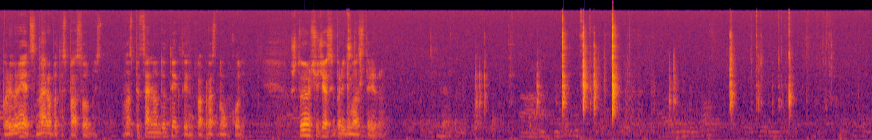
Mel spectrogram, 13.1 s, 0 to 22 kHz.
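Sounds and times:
plastic remote clicks and taps: 8.4 - 9.4.

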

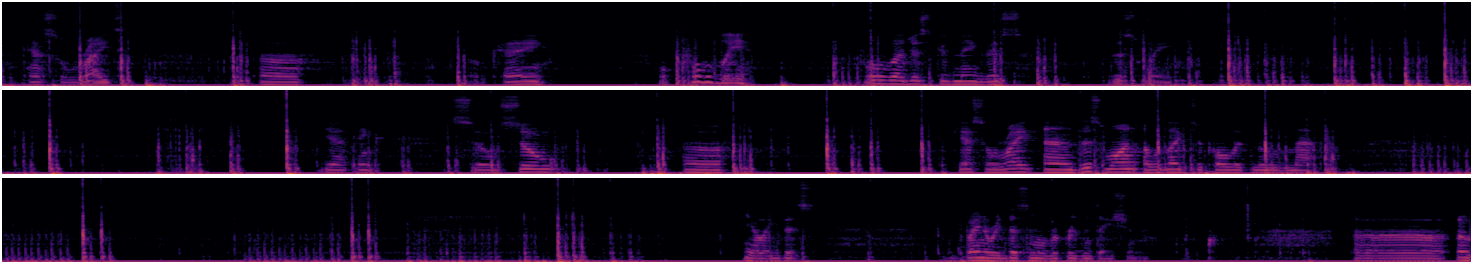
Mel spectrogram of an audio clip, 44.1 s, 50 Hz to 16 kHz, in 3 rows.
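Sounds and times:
low hum: 0.0 - 44.0
typing on computer keyboard: 2.3 - 2.6, 3.5 - 4.0, 8.3 - 10.6, 11.2 - 15.4, 16.2 - 24.2, 25.6 - 26.7, 27.3 - 28.1, 28.8 - 30.6, 31.7 - 35.8.

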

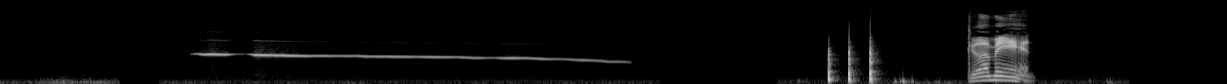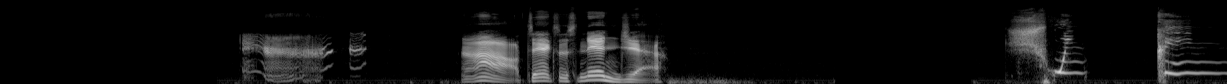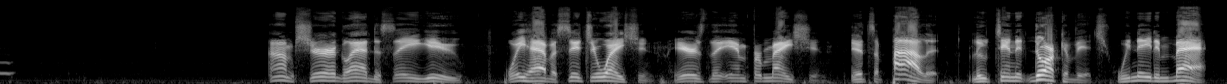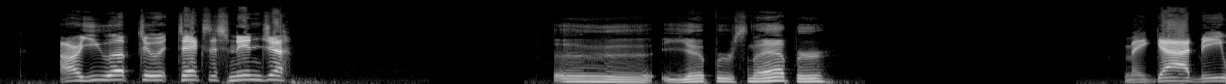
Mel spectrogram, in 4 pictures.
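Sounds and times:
descending whistle: 1.9 - 6.4.

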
